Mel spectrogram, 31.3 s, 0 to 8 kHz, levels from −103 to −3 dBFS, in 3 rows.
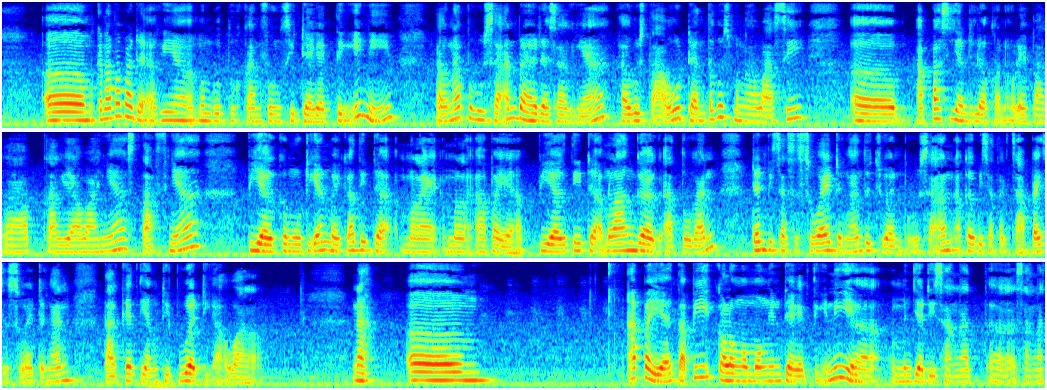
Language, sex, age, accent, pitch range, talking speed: Indonesian, female, 20-39, native, 145-180 Hz, 130 wpm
